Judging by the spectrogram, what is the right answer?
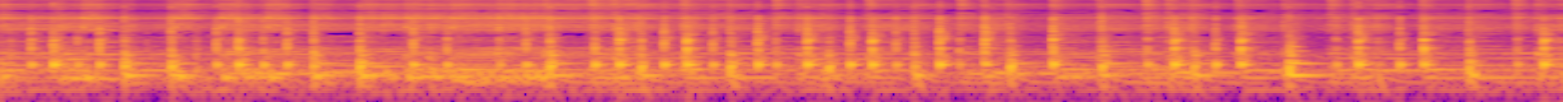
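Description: Bongos played by hand in a fast, steady rhythm, several strokes a second, alternating a lower-pitched drum and a higher-pitched drum.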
